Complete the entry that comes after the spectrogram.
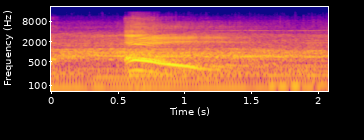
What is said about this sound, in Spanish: De nuevo aplauso y grite.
